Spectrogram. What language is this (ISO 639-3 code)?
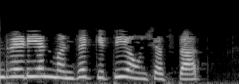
mar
